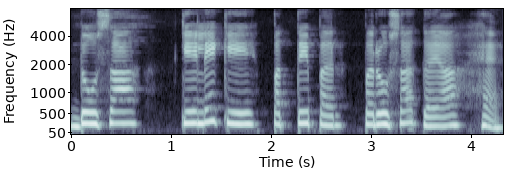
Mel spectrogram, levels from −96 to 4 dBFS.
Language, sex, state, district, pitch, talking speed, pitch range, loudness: Hindi, female, Goa, North and South Goa, 260 Hz, 110 wpm, 230-275 Hz, -14 LUFS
